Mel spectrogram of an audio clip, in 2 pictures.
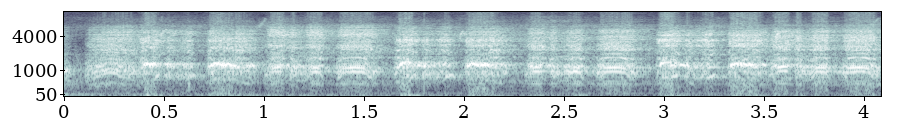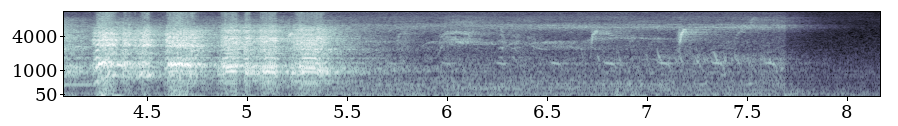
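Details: Chaco chachalacas chorus loudly with harsh, raucous repeated phrases, onomatopoeic "chachalaca", about three per second for over five seconds, then fade to faint calls.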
